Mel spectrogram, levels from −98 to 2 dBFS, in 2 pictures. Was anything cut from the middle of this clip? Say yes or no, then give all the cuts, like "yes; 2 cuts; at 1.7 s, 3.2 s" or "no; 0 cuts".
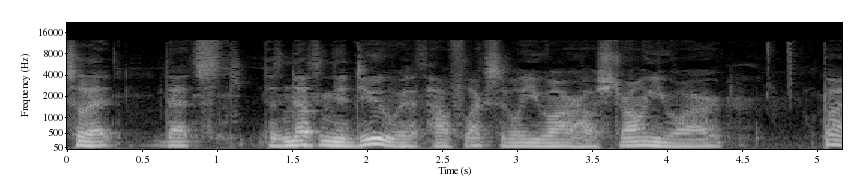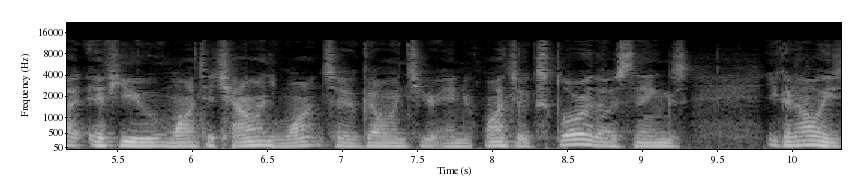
yes; 2 cuts; at 6.5 s, 7.9 s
